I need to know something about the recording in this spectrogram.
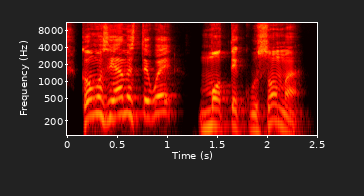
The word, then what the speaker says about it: Moctezuma: Motecusoma. ¿Cómo? Motecusoma. Ah, Moctezuma. Perfecto. La concha de tu hermana, te comiste sílabas.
